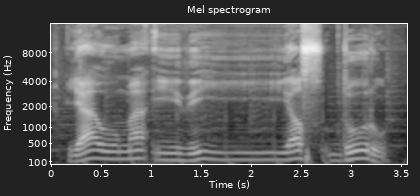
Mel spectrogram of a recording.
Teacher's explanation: Kasrah tanwin di bawah huruf zal tidak boleh terbaca n lagi, tetapi harus masuk ke dalam huruf ya. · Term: idgham bi gunnah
